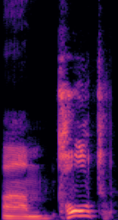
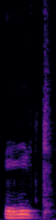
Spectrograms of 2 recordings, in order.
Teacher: So the O doesn't kind of go into the normal diphthong mode that it usually does before that L. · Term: dark L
